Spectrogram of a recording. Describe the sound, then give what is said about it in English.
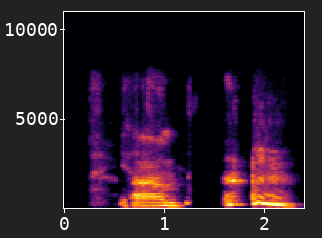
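Two people each clear their throat: two rough, voiced throat clearings, each a short catch followed by a longer gravelly rasp, loud and with no speech over them. “Excuse me, it sounds like we both got a little bit of a frog in our throats.”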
